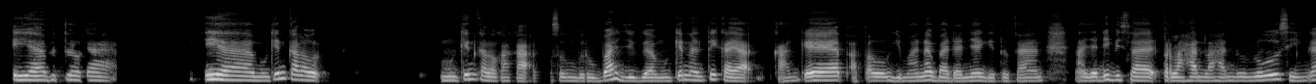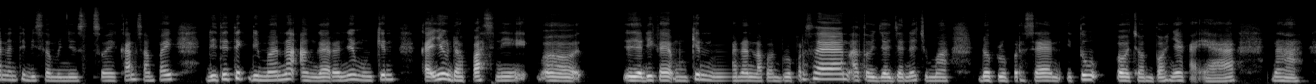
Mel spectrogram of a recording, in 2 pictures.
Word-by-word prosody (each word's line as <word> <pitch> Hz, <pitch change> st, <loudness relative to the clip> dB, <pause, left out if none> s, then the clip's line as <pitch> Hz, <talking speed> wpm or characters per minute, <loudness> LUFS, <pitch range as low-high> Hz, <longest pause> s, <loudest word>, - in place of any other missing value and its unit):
Iya, 205 Hz, 0 st, +5 dB, 0.2 s
betul, 210 Hz, +1 st, -3 dB
Kak. 185 Hz, -3 st, -2 dB, 1.0 s
Iya, 235 Hz, -1 st, +9 dB, 0.3 s
mungkin 210 Hz, +10 st, +1 dB
kalau 210 Hz, -4 st, +2 dB, 1.4 s
mungkin 180 Hz, +6 st, +1 dB
kalau, 180 Hz, -3 st, 0 dB
Kakak, 160 Hz, -1 st, -2 dB, 0.2 s
langsung 170 Hz, -1 st, -6 dB
berubah 160 Hz, +7 st, +1 dB
juga 165 Hz, 0 st, +1 dB
mungkin 160 Hz, +7 st, -2 dB
nanti 190 Hz, +3 st, -2 dB
kayak 160 Hz, -3 st, +3 dB, 0.3 s
kaget 190 Hz, +3 st, +4 dB
atau 175 Hz, 0 st, -3 dB, 0.2 s
gimana 165 Hz, +4 st, -1 dB
badannya 160 Hz, +2 st, 0 dB
gitu 155 Hz, +1 st, -6 dB
kan. 160 Hz, +1 st, -3 dB, 0.4 s
Nah, -, -, -4 dB
jadi 175 Hz, +4 st, +2 dB
bisa 195 Hz, -2 st, -3 dB, 0.3 s
perlahan-lahan 170 Hz, -1 st, -1 dB
dulu, 175 Hz, +1 st, -2 dB, 0.2 s
sehingga 180 Hz, 0 st, -4 dB
nanti 200 Hz, +3 st, -6 dB
bisa 185 Hz, 0 st, -6 dB
menyesuaikan 175 Hz, +4 st, -3 dB
sampai 195 Hz, +4 st, -2 dB, 0.4 s
di 200 Hz, -, +4 dB
titik 240 Hz, +3 st, +2 dB
di 210 Hz, -1 st, +1 dB
mana 205 Hz, +5 st, +2 dB, 0.2 s
anggarannya 185 Hz, +3 st, +1 dB
mungkin 190 Hz, +4 st, 0 dB, 0.3 s
kayaknya 230 Hz, +8 st, +5 dB
udah 190 Hz, -3 st, +1 dB
pas 190 Hz, +1 st, +3 dB
nih, 185 Hz, 0 st, +1 dB, 0.3 s
eee, 175 Hz, -3 st, +3 dB, 0.5 s
ya, -, -, +3 dB
jadi 190 Hz, +2 st, +5 dB
kayak 185 Hz, -1 st, +4 dB
mungkin 175 Hz, +7 st, 0 dB, 0.3 s
makanan 175 Hz, 0 st, -1 dB
80% 235 Hz, -, +2 dB
atau 190 Hz, -1 st, -1 dB
jajannya 170 Hz, +3 st, +1 dB
cuma 170 Hz, 0 st, -2 dB, 0.3 s
20%. 180 Hz, -1 st, 0 dB
Itu, 220 Hz, -, +2 dB, 0.2 s
eee, 180 Hz, -1 st, +6 dB
contohnya, 170 Hz, +2 st, -1 dB
Kak, -, -, -8 dB
ya. 150 Hz, +5 st, -3 dB, 0.3 s
Nah, 160 Hz, -3 st, -3 dB
180 Hz, 130 wpm, -23 LUFS, 170-195 Hz, 1.4 s, Iya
